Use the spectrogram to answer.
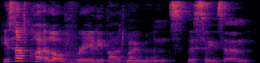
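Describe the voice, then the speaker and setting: A woman co-hosting a casual chat, frank and animated. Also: on the low side, moderate pace. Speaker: podcast co-host.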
